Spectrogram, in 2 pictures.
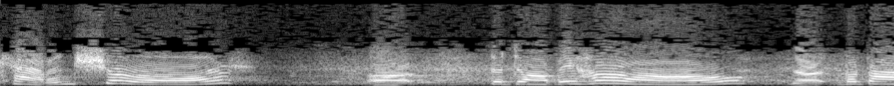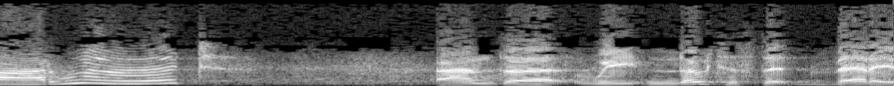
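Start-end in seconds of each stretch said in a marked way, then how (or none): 0.0-5.5 pitch rises at the end on shore, hall and wood. Imitating how locals say place names: rising pitch on Shore. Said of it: "they kind of go up at the end of a word. They say".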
